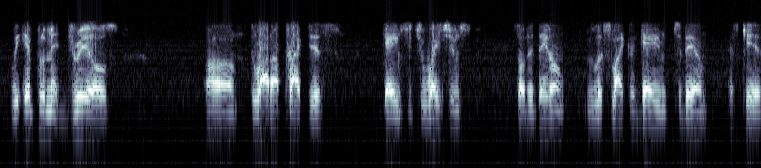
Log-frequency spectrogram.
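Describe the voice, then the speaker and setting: The speaker is a man with an American accent. He keeps a moderate pace. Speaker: youth football coach. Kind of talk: interview. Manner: loud.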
